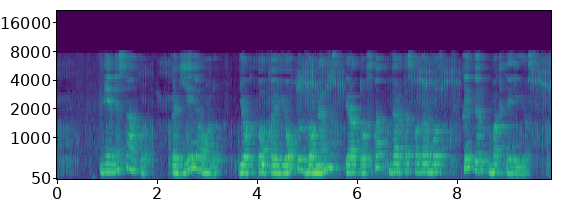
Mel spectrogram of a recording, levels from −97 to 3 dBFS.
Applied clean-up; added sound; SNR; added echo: none; Purr; 20 dB; reverberation time 0.5 s.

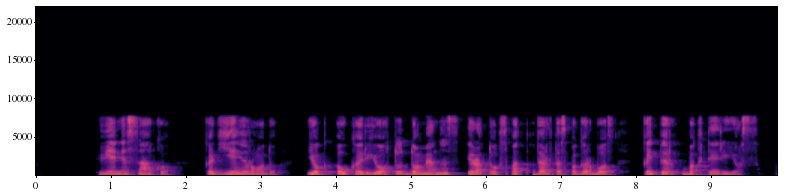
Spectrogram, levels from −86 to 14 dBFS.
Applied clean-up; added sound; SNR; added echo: none; none; none; none.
